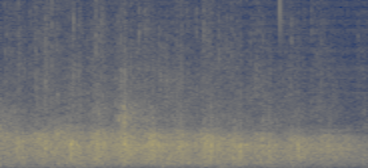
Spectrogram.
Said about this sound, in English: Thank you so much. That was a beautiful job. She deserves another hand clap, don't you think so?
